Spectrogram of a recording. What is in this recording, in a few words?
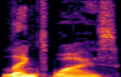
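"lengthwise", British English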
